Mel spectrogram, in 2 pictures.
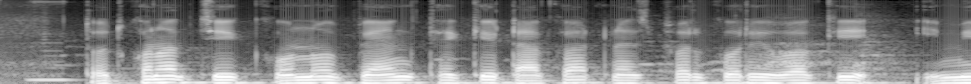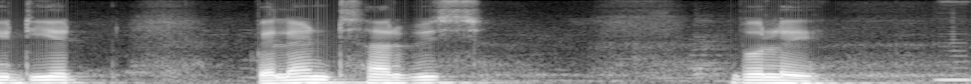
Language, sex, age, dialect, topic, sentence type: Bengali, male, 25-30, Jharkhandi, banking, statement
